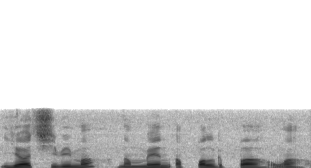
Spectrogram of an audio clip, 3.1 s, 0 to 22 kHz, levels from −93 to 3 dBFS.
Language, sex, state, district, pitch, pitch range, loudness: Garo, male, Meghalaya, West Garo Hills, 140 Hz, 135-170 Hz, -17 LUFS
